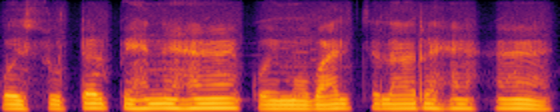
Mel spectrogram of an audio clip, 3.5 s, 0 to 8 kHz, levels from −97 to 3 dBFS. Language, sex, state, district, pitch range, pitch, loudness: Hindi, male, Jharkhand, Palamu, 110-120 Hz, 115 Hz, -16 LUFS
